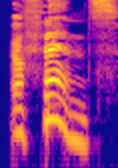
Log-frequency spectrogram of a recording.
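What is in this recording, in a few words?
"offense", American English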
